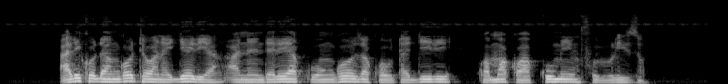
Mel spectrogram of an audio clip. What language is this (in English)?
Swahili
